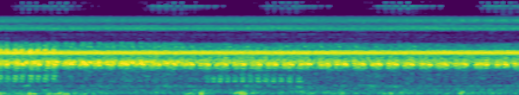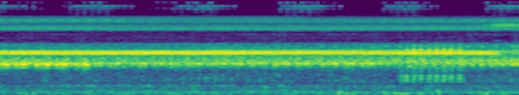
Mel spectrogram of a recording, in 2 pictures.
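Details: Frogs calling in rice fields in the middle of the night: short bursts of rapid pulsed croaks now and then over a steady, dense background chorus of high ringing trills and shrill insect-like buzzing.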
